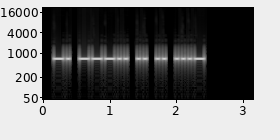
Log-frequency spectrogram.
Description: Morse code, heard as a keyed tone, about 25 wpm, 700 Hz. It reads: N8IIV
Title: USA Call Signs 25wpm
